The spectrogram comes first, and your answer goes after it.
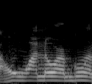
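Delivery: ordinary delivery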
